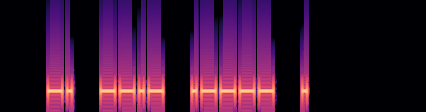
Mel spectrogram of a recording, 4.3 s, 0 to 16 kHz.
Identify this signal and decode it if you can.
Morse code, heard as a keyed tone, about 25 wpm, spaced as for 18 wpm, 700 Hz. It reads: NQ1E
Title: USA Call Signs - 4 Characters - 2x Character Spacing - 25wpm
